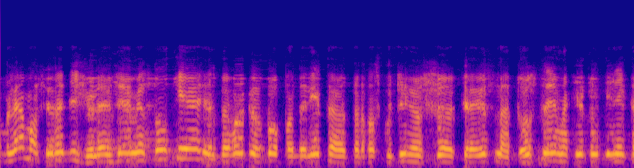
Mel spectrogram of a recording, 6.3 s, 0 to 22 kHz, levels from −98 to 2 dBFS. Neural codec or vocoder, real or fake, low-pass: codec, 44.1 kHz, 3.4 kbps, Pupu-Codec; fake; 7.2 kHz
